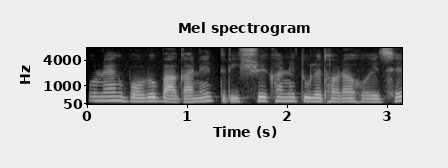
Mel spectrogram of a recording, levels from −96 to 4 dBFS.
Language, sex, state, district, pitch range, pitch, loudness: Bengali, female, West Bengal, Jalpaiguri, 160-195 Hz, 180 Hz, -33 LUFS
